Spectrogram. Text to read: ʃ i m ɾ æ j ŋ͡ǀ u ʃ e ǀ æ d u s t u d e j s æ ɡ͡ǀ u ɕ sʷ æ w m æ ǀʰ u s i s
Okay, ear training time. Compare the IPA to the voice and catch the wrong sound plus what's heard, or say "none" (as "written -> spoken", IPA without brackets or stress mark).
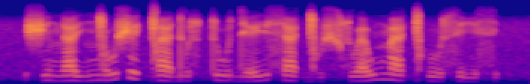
ɕ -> ʃ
